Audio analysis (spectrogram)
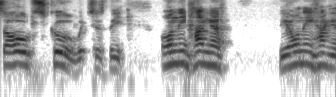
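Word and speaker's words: Onehunga: classroom in this old school which is the only hunger the only hunger it's very funny it's pronounced only hunger but people coming into new zealand say that looks like one hanger one hanger like a clothes hanger yeah o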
